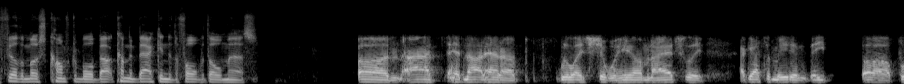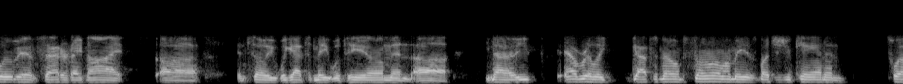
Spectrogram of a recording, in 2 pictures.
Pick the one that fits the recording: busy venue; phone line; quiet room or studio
phone line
